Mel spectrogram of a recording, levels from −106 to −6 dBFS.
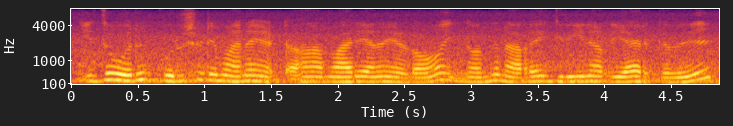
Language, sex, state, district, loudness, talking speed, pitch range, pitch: Tamil, female, Tamil Nadu, Kanyakumari, -16 LUFS, 135 wpm, 185-220 Hz, 195 Hz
